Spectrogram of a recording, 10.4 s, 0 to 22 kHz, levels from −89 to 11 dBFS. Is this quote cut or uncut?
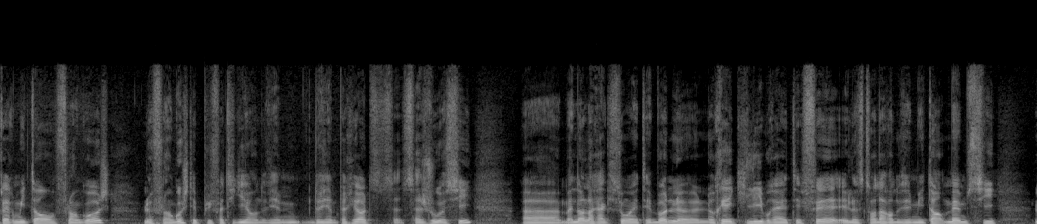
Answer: uncut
